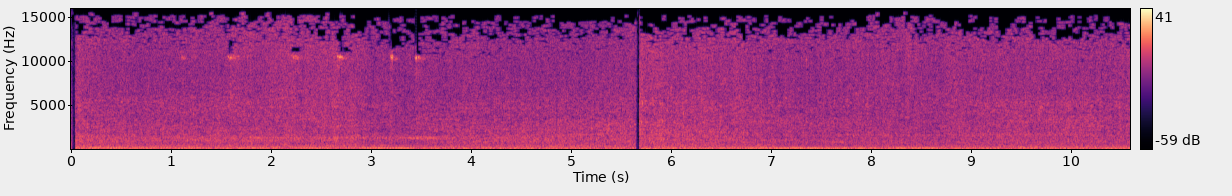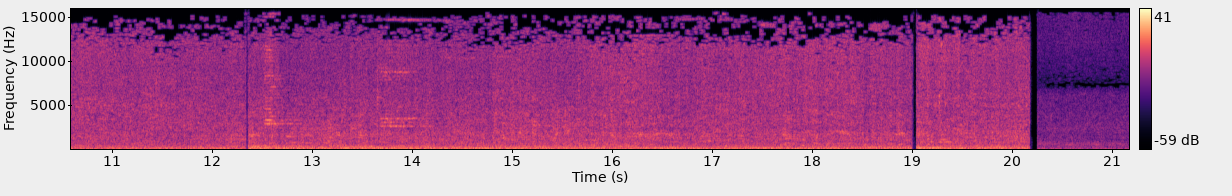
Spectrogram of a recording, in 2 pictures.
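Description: Steady street traffic from motorcycles and cars passing on a city road, with a continuous engine hum under the noise of passing traffic. It gets a little louder about twelve seconds in.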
